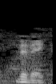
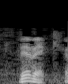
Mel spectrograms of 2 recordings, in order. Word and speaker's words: Vivek: Am I pronouncing it? It's Vivek? – Vivek. – Vivek, okay. You have founded Doctors for America.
